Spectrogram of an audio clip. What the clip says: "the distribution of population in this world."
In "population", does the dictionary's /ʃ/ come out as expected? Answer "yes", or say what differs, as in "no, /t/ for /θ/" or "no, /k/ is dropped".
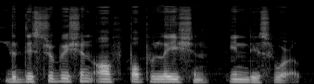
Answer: yes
